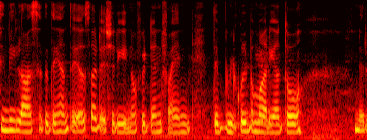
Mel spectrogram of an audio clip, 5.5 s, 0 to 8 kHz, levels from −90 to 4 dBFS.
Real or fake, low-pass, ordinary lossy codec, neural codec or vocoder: real; none; none; none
